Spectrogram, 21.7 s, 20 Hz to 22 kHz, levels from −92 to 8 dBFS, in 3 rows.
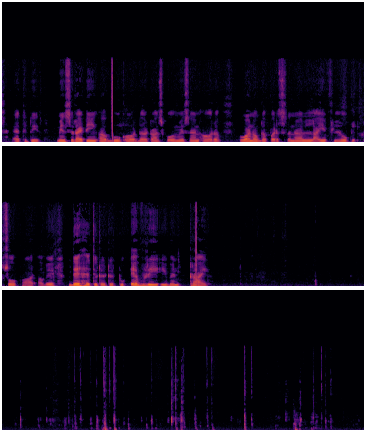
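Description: At 2.18 s the speech breaks into a short burst of hiss and then a hole of near silence about 27 ms long, with the voice back by 2.24 s. At 11.10 s the same thing happens again, with an 18 ms gap, recovering by 11.15 s. These are wireless microphone squelch dropouts. The radio link from the transmitter weakened for a moment, the receiver's squelch treated the fading carrier as lost signal and muted its output, and audio returned once reception recovered.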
